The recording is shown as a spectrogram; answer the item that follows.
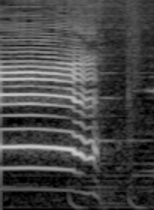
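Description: A six-month-old merino-cross ewe lets out one loud, close, wavering bleat that trails off and drops in pitch near the end, with nothing else around it.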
